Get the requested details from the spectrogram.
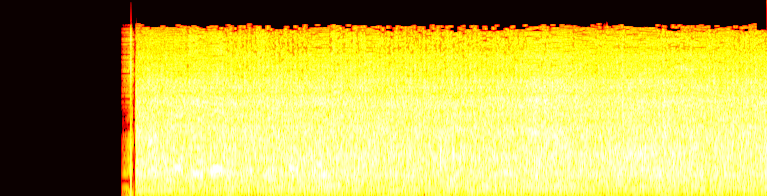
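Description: An armoured vehicle's engine runs.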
